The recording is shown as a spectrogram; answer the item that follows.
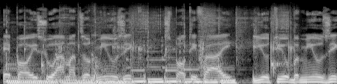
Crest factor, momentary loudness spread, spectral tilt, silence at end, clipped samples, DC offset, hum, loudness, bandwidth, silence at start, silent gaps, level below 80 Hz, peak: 10 dB; 2 LU; -5 dB/octave; 0 s; under 0.1%; under 0.1%; none; -11 LUFS; 16.5 kHz; 0.05 s; none; -20 dBFS; 0 dBFS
